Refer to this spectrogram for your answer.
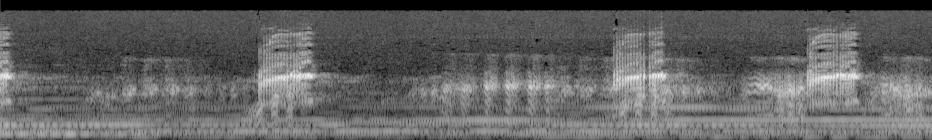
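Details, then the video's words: Frogs of assorted species give loud grating croaks, two close together near the end, with softer rattling calls in between and a steady droning tone beneath. "A cool collection of various frogs - Croaking sounds"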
